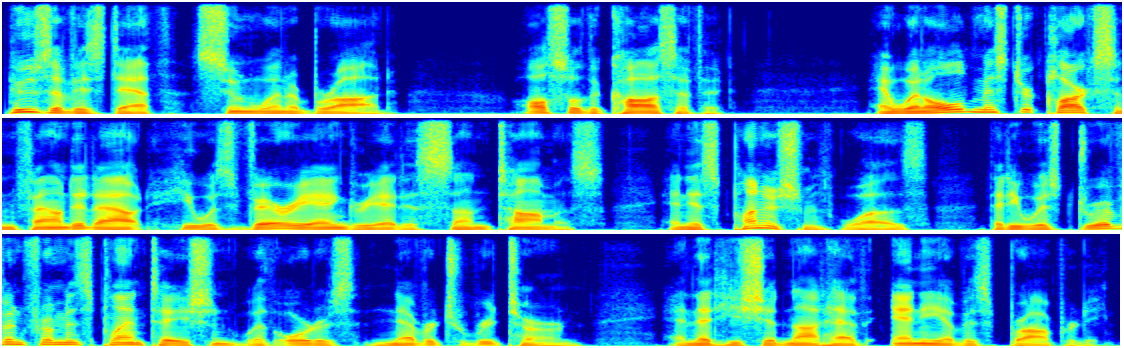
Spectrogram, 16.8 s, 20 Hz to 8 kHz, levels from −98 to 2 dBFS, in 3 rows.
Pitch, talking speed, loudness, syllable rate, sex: 105 Hz, 195 wpm, -21 LUFS, 5.1 syllables/s, male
